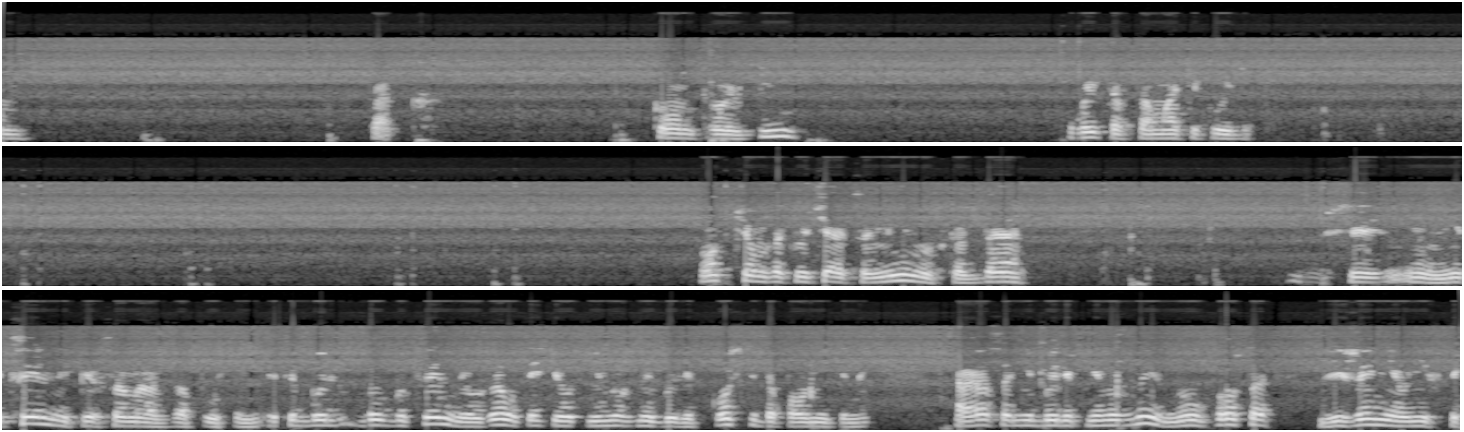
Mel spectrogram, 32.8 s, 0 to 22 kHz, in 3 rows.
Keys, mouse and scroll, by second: 5.1 ctrl+p, 9.9 middle click, 11.1 click, 12.3 click, 14.1 click, 18.5 middle click, 19.4 shift+middle click, 20.6-21.8 drag, 24.0-25.0 middle drag, 29.1 shift+middle click, 30.3 KP_1.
